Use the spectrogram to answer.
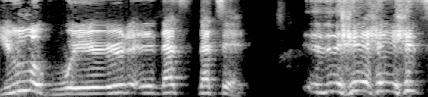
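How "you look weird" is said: put-on confused voice, much louder. Recapping Mortal Kombat, imitating Sylvester Stallone's line like a confused cat. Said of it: "He's like a confused cat".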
